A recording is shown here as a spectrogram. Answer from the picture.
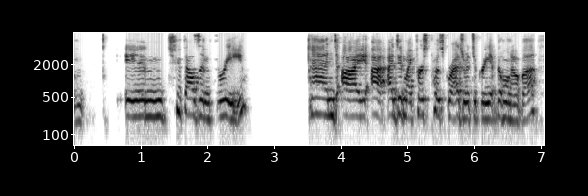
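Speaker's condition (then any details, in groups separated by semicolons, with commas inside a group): No condition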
